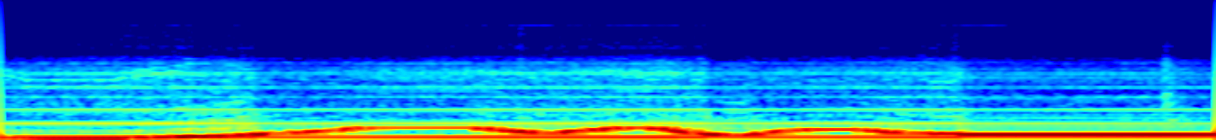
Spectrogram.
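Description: Two oscillators of a Rockit HackMe synthesizer sounding together: one holds a steady low tone while the second is detuned against it, its pitch dipping, climbing, swinging up and down twice, and settling on a steady higher note near the end. The detune moves in individual note steps rather than a smooth transition.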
